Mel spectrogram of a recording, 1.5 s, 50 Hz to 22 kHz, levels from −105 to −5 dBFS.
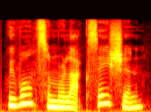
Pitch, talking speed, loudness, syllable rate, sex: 210 Hz, 160 wpm, -15 LUFS, 5.2 syllables/s, female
